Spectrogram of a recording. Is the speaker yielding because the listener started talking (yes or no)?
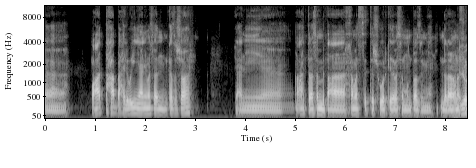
yes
